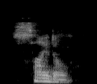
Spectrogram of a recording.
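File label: "sidle", British English; pronunciations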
